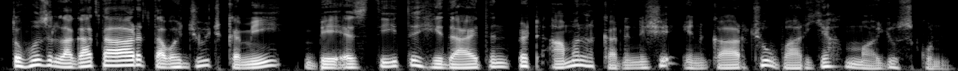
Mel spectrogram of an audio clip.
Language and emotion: Kashmiri, sad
